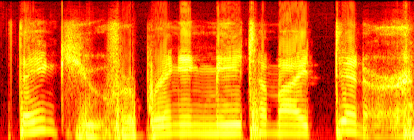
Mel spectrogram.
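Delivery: menacing, sinister monster creature voice. A creature standing over Gardrim speaks to him, in a sinister voice. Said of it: "speaks in a sinister voice in common".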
